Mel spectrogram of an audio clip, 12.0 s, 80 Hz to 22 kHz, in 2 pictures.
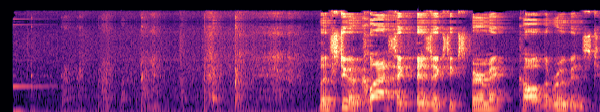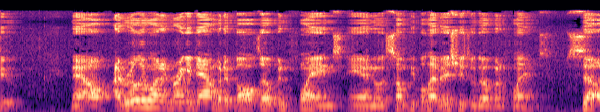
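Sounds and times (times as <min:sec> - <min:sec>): high beep: 0:00.1 - 0:00.6.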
